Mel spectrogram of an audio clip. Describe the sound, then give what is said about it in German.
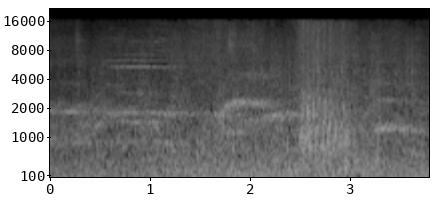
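Horse hooves from passing carriages clatter steadily along an old street with small taverns, workshops and old houses, with a horse's whinny rising briefly midway through a busy outdoor soundscape. “Hörst die Hufe der Pferde an den vorbeikommenden Kutschen.”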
